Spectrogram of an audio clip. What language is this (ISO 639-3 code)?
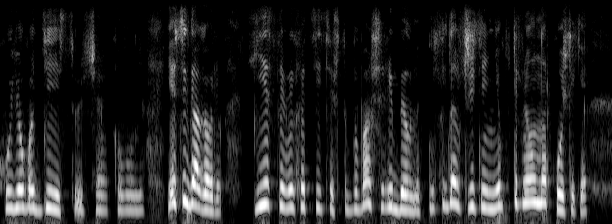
rus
